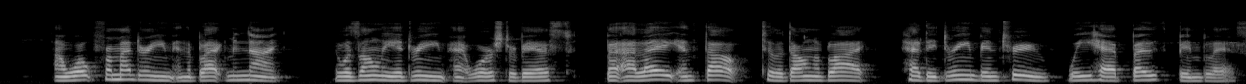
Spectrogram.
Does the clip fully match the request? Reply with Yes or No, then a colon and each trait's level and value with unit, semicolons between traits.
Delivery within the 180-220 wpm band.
Yes: average, 185 wpm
